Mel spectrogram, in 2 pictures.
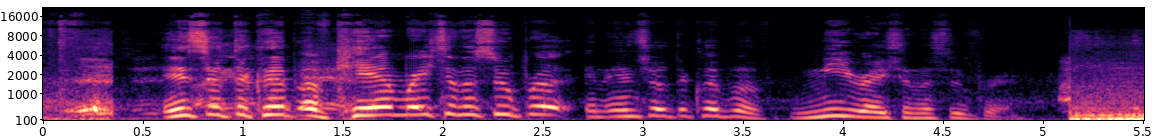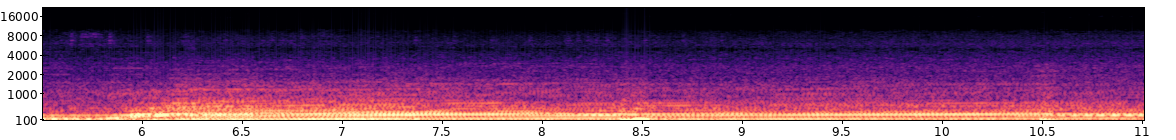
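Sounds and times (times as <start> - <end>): car engine revving high: 5.2 - 11.0.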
